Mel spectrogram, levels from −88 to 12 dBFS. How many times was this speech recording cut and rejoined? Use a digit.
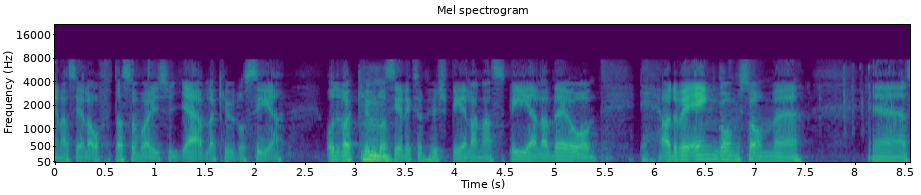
0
